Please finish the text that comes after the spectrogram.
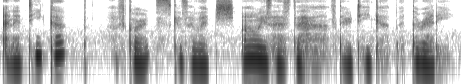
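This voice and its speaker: A woman whispering gently and softly in an ASMR show-and-tell style, breathy and unhurried. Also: medium pitch, no room sound. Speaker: ASMR video creator.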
